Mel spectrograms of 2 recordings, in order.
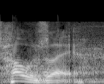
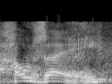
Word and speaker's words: Hosea: Right after Ezekiel is Daniel, and right after Daniel is Hosea. It's not Jose, it's Hosea, spelled with an H, not a J.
